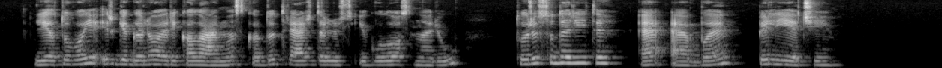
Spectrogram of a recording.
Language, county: Lithuanian, Panevėžys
